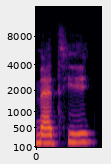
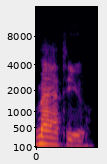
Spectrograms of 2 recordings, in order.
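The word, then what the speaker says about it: Mathieu: If you don't know who Wil I'm not going to pronounce like the French, they say Wilkins Mati. It's Wil is Wilkins Matthew.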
